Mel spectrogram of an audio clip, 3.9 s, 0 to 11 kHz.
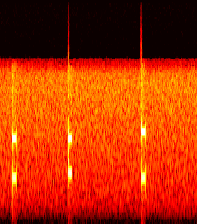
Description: DTMF, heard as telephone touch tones, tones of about 80 ms. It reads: 2 5 3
